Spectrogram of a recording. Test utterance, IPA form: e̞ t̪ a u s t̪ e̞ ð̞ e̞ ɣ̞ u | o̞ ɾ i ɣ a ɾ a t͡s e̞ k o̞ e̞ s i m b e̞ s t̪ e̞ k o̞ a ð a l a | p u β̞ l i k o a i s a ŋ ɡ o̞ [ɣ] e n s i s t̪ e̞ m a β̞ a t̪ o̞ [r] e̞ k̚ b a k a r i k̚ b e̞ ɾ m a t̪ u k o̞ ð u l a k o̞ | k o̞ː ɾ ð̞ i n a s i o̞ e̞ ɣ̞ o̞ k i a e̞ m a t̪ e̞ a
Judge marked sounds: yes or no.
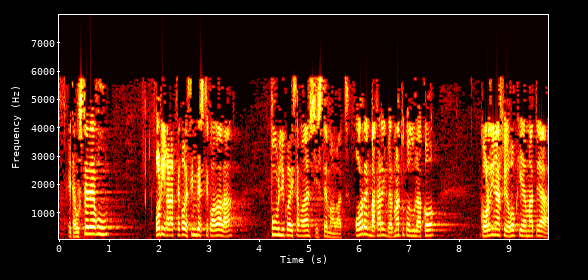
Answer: no, yes

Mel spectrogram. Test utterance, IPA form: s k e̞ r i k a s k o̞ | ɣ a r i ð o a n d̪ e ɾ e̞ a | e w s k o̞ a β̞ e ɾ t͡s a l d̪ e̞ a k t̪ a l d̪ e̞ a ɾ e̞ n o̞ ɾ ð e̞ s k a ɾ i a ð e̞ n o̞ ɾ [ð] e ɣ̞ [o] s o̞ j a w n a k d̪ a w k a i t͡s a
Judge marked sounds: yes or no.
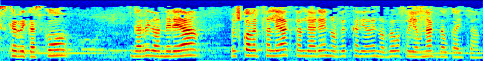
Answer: yes, yes

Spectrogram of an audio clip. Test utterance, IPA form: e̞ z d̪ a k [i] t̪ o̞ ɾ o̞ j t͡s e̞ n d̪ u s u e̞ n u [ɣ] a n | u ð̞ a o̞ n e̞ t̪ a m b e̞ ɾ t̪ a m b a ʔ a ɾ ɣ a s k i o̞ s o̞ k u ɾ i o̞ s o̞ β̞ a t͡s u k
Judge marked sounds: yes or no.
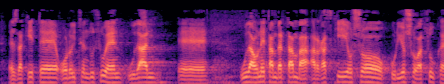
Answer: yes, no

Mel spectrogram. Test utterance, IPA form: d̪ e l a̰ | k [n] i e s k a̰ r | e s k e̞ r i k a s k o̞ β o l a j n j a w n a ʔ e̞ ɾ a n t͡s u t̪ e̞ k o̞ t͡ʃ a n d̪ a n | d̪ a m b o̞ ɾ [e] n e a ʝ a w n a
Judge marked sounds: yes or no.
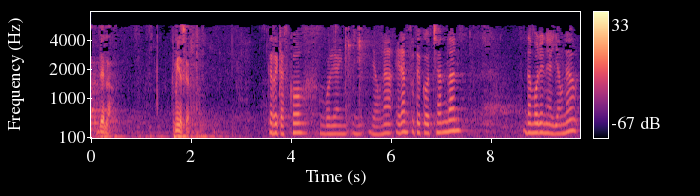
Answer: no, yes

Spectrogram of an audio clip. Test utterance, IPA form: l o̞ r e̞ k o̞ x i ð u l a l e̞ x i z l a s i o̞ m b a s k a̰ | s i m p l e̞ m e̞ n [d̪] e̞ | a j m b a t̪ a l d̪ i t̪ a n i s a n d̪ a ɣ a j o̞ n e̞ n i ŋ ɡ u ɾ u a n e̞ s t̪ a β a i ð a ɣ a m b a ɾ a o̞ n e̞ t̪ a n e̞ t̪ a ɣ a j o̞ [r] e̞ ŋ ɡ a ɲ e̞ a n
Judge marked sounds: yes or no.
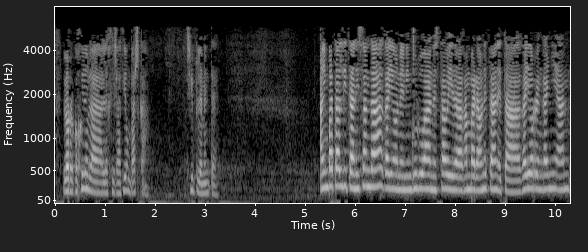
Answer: no, yes

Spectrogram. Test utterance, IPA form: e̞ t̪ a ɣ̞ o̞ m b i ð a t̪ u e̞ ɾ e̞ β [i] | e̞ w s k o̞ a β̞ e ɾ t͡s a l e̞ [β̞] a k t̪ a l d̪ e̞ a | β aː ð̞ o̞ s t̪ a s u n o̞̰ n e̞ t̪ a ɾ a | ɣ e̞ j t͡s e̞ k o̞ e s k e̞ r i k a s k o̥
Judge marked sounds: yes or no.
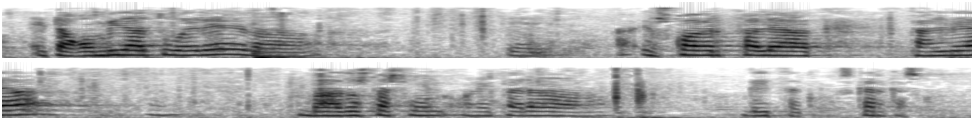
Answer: no, no

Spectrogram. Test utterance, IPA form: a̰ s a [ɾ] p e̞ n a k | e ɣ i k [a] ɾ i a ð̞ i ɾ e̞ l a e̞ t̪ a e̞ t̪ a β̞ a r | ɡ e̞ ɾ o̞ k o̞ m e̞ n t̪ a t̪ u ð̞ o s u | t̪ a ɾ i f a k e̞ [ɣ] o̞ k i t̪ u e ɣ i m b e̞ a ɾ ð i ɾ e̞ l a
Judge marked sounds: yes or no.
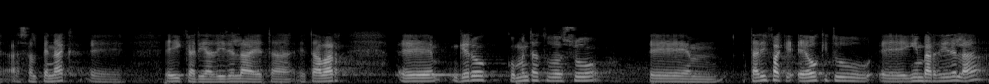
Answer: no, yes, yes

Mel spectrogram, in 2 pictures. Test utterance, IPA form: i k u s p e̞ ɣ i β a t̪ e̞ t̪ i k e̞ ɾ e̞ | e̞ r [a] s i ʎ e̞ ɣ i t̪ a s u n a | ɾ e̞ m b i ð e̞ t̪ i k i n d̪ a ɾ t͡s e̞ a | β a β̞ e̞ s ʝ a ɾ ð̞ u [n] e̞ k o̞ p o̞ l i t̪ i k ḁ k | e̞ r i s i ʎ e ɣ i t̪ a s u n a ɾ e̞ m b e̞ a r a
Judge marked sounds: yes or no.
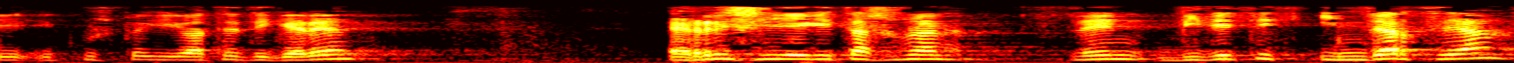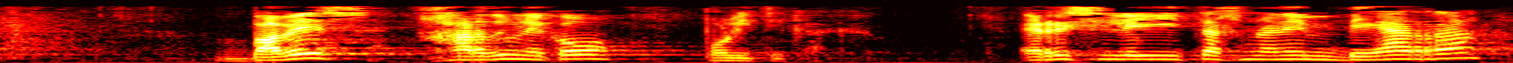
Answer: no, yes

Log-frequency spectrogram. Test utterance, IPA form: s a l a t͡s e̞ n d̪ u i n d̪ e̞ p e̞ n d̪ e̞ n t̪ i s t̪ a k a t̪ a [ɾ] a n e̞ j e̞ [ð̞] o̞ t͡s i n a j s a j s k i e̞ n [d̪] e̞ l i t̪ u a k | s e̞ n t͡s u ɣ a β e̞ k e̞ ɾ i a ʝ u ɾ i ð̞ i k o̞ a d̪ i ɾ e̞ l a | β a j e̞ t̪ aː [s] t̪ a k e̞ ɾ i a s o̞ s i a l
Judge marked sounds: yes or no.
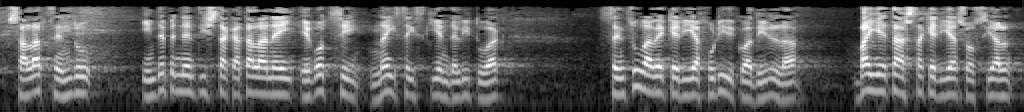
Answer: no, no, yes, yes

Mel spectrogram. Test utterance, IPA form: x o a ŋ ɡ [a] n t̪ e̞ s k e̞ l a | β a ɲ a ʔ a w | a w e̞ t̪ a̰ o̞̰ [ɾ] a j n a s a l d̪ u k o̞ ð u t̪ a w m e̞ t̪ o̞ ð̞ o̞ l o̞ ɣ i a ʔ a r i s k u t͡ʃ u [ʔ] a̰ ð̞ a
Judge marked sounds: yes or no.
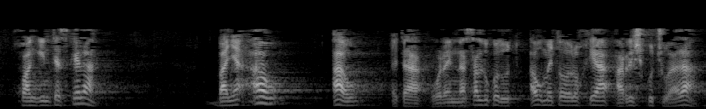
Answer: no, yes, no

